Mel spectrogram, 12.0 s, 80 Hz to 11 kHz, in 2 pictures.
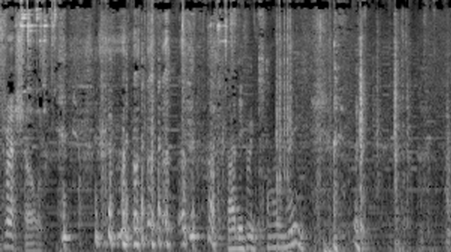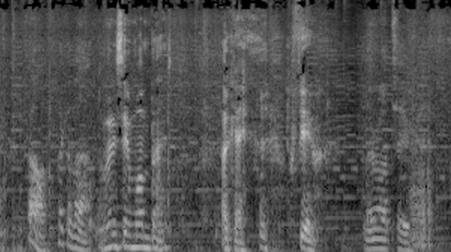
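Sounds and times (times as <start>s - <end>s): men laughing: 0.8s - 3.2s, 4.1s - 5.9s.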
